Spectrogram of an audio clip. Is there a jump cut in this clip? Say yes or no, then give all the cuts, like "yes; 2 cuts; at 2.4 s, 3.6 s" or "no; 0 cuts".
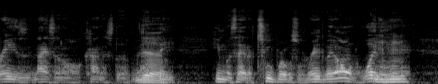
no; 0 cuts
